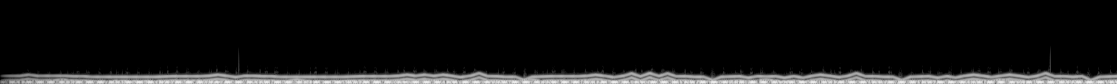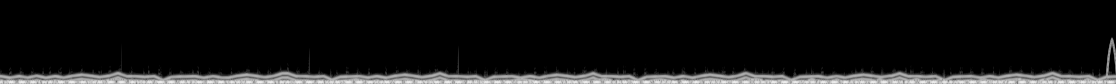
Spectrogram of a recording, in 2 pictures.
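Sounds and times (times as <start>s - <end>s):
simple sine tone: 0.0s - 22.3s.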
